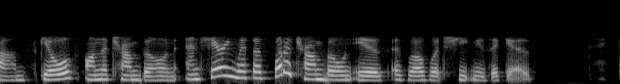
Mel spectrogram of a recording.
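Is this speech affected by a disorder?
No.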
